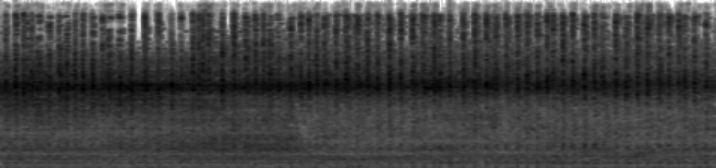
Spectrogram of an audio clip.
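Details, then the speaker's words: Single-stage snowblower whose owner thought it needed a carb clean: a fast, even two-stroke buzz holding steady speed with no stumbling or surging; it runs fine, and the choke was left off, so it won't cold start. "Well, I don't know what he was talking about, but runs just fine. I don't think he knows about the choke."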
